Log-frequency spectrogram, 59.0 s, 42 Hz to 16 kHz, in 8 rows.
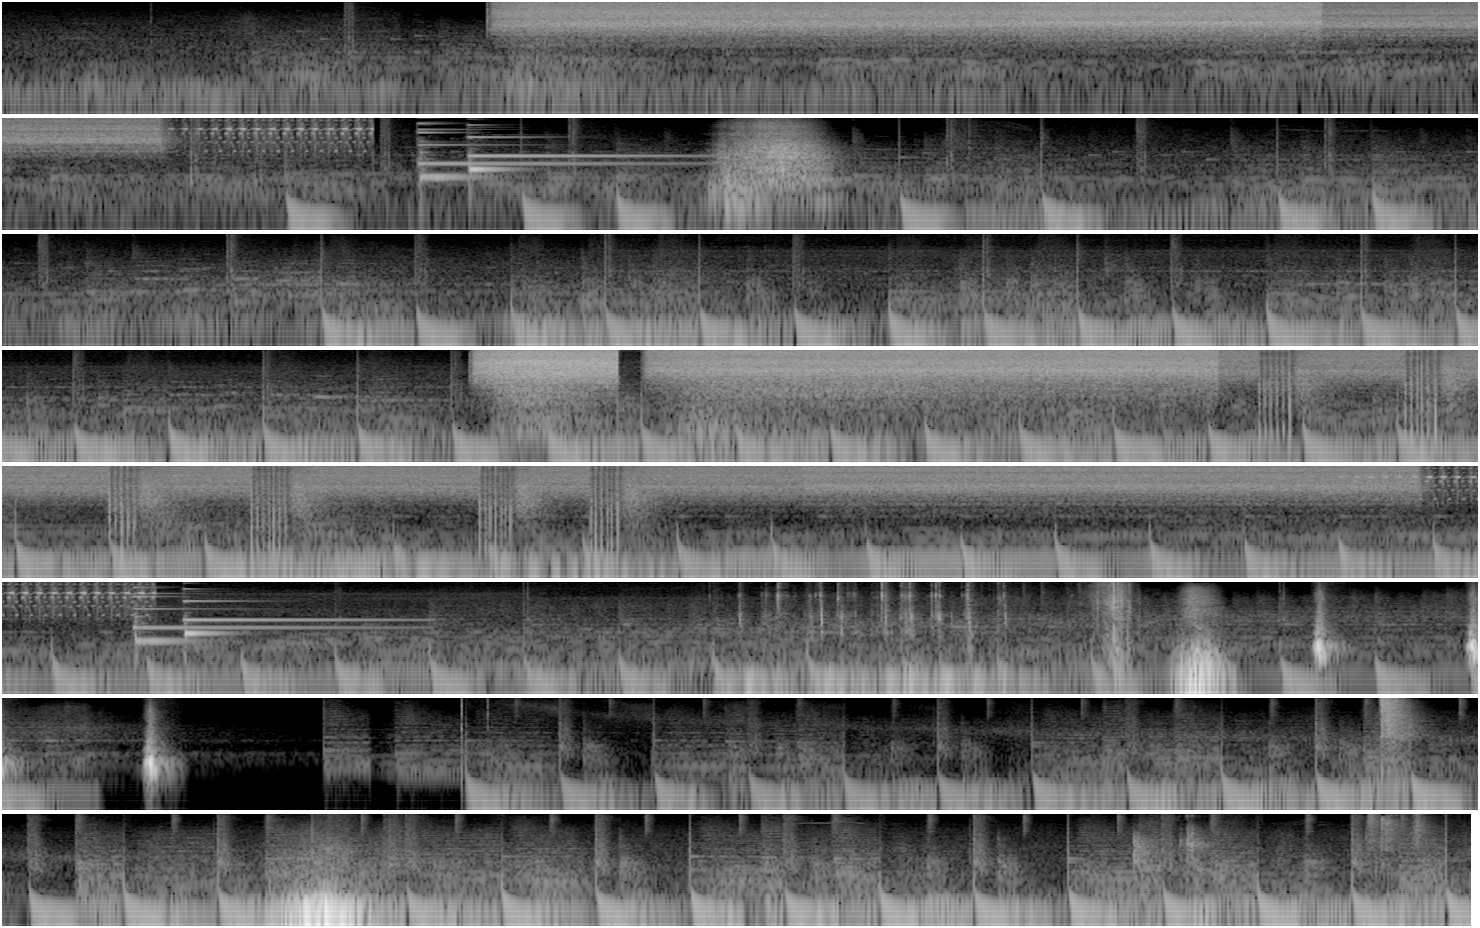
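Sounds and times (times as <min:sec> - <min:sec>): electrical corona discharge hissing: 0:02.4 - 0:08.7, 0:24.5 - 0:36.9.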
